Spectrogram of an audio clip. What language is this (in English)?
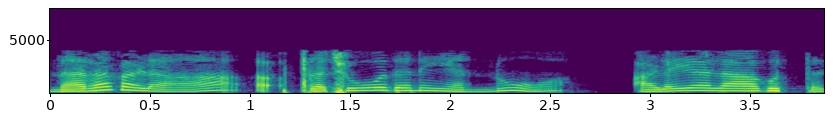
Kannada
